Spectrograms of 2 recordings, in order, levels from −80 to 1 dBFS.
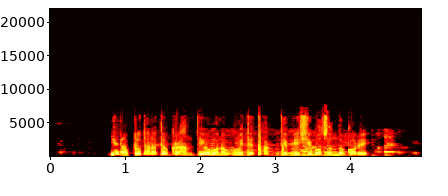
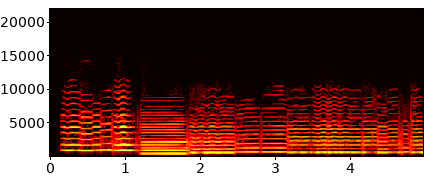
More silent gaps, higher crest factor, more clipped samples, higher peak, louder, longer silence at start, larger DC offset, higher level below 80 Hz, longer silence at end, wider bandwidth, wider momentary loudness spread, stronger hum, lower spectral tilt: neither; about the same, 14 dB vs 16 dB; neither; first, 0 dBFS vs -6 dBFS; first, -14 LUFS vs -21 LUFS; first, 0.8 s vs 0.15 s; neither; first, -54 dBFS vs -86 dBFS; first, 0.3 s vs 0 s; second, 7.6 kHz vs 12 kHz; second, 6 LU vs 11 LU; neither; first, -4 dB/octave vs 3.5 dB/octave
